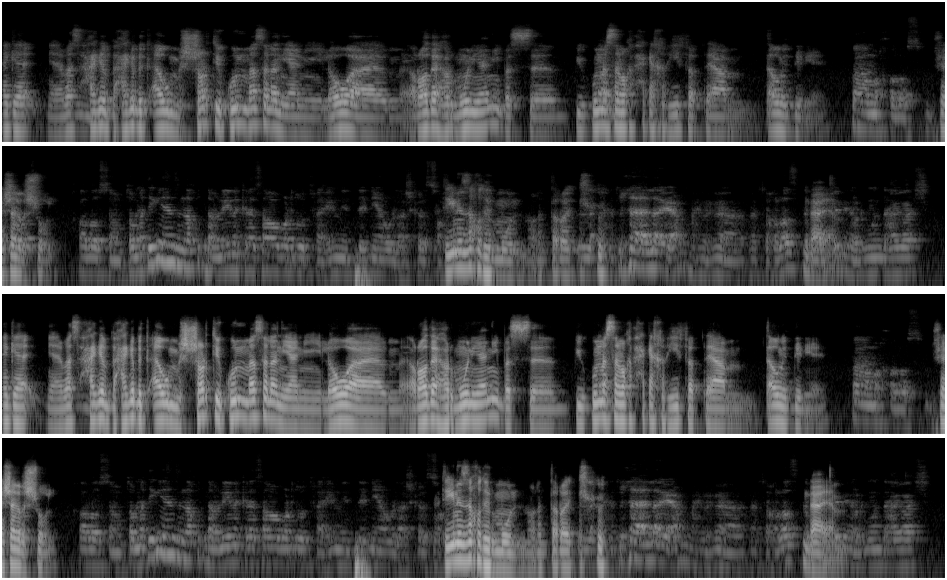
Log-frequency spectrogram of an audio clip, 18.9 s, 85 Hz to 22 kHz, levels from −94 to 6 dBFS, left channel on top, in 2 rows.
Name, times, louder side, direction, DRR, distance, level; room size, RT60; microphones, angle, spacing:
voice 1, 0.0-8.2 9.3-9.9 13.8-15.3 17.4-17.8, right 9 dB, 90° right, 0.3 m, -34 dB
voice 2, 8.5-9.7 10.2-14.2 15.2-18.7, left 1 dB, 65° left, 1.7 m, -50 dB
3.6 x 2.5 x 3.7 m
head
